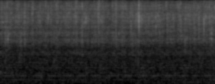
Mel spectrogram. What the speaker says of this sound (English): we're gonna start cooking the bacon itself first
